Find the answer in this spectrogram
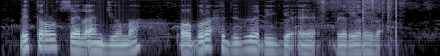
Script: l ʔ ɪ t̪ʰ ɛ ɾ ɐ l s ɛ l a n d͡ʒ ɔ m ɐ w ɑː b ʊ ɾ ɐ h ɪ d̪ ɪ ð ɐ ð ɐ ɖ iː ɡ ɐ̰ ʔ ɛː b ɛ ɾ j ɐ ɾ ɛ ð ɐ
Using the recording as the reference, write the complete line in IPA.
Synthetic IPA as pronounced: l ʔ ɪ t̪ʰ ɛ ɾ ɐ l s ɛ l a n d͡ʒ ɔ m ɐ w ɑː b ʊ ɾ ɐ ħ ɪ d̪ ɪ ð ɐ ð ɐ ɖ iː ɡ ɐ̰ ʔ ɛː b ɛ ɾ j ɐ ɾ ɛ ð ɐ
